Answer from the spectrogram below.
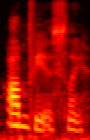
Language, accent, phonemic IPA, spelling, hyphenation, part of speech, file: English, US, /ˈɑ(b).vi(.)əs.li/, obviously, ob‧vi‧ous‧ly, adverb, En-us-obviously.ogg
- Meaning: 1. In an obvious or clearly apparent manner 2. Used as a filler word, or to introduce information even when not obvious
